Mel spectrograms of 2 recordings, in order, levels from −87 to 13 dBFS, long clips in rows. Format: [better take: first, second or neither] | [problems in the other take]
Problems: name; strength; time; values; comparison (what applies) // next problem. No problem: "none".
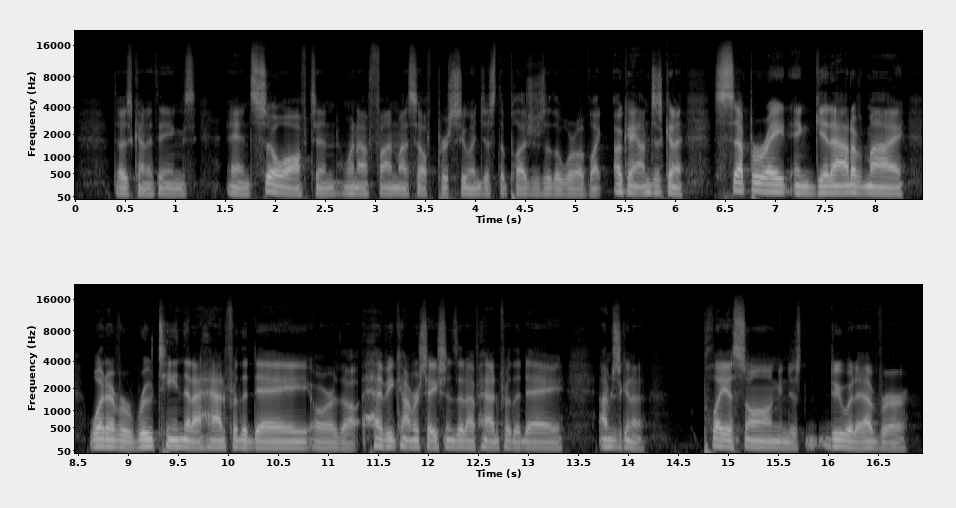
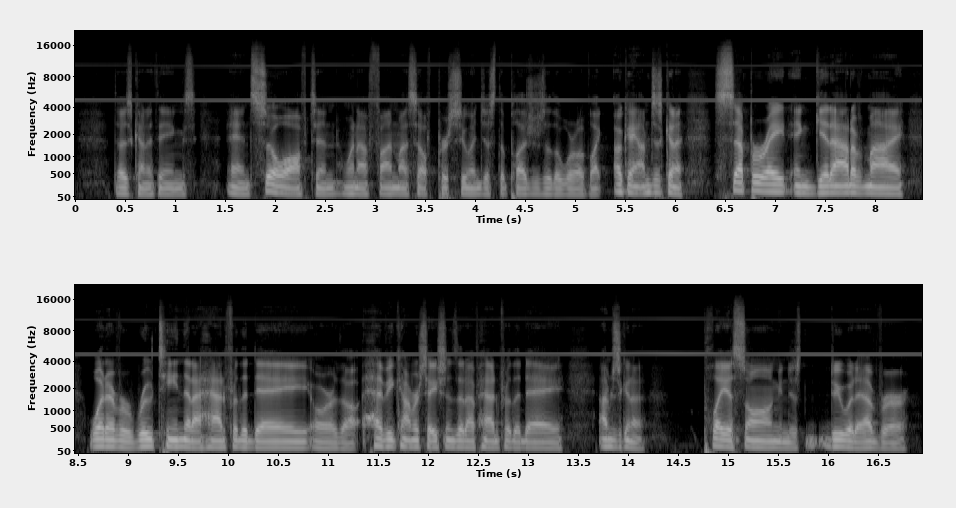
first | high-pitched whine; faint; throughout; 4.5 kHz, 20 dB below the speech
